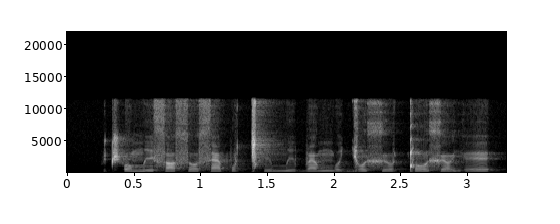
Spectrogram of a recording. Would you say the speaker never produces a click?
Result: no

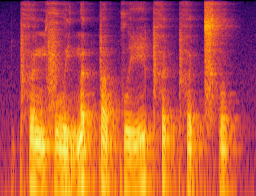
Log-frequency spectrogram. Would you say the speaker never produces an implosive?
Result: yes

